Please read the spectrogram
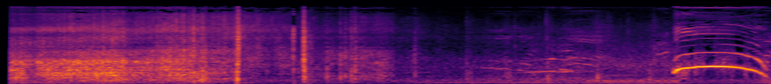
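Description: Skateboard wheels rolling loudly over rough concrete, then two sharp board clacks about half a second apart, around two seconds in. Near the end a person lets out a loud call whose pitch rises and then falls.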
